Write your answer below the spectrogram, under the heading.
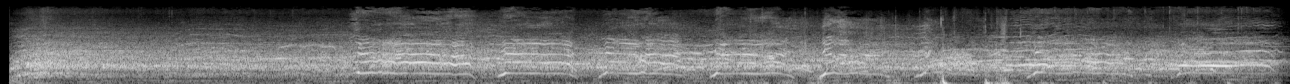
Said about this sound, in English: Listen to the shrieking and the sheer joy of this.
